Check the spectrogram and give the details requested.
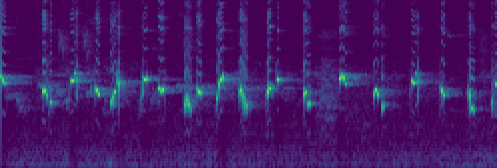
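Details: Varied sooty-headed bulbul song meant to prompt other bulbuls to sing; a lively chain of short liquid warbles, some sliding downward, repeated rapidly with brief gaps.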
